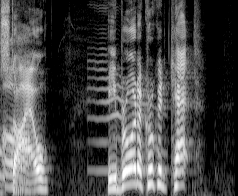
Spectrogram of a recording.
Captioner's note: cat meows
